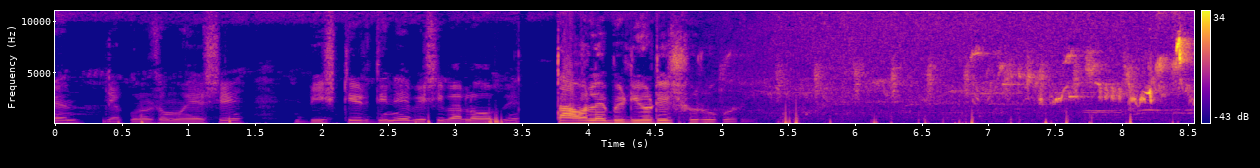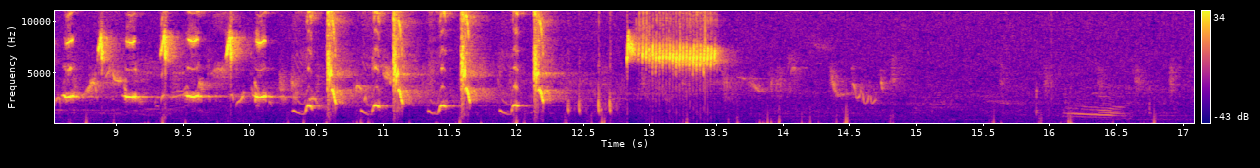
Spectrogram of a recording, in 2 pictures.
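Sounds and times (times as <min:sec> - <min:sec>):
songbirds chirping: 0:00.0 - 0:17.0
low thumps: 0:04.8 - 0:09.0, 0:13.5 - 0:17.0.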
